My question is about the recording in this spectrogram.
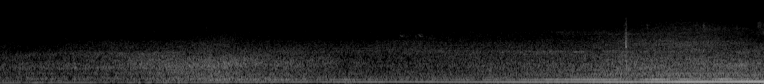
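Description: A car approaching, its engine hum and tyre noise growing steadily louder.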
